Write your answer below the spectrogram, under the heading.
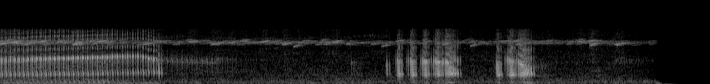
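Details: A Northern Leopard Frog (Lithobates pipiens) sings a long, snoring rattle followed by short, grunting chuckles.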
